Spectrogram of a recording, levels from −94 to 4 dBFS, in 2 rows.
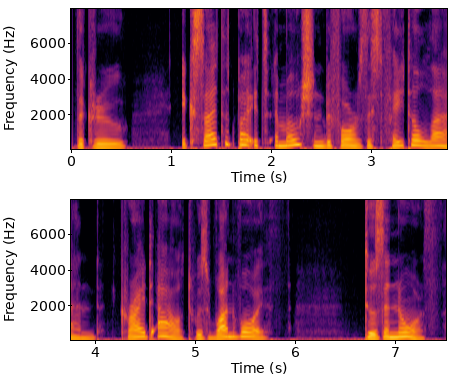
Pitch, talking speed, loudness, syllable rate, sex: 210 Hz, 145 wpm, -18 LUFS, 4.7 syllables/s, female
